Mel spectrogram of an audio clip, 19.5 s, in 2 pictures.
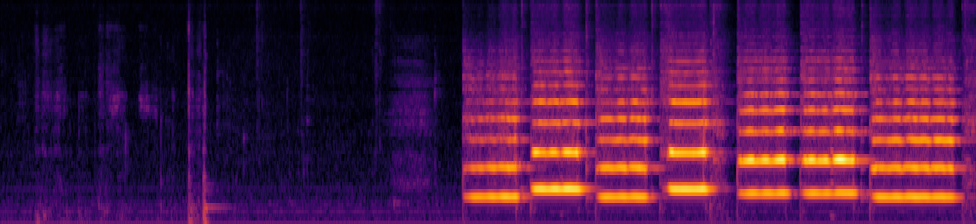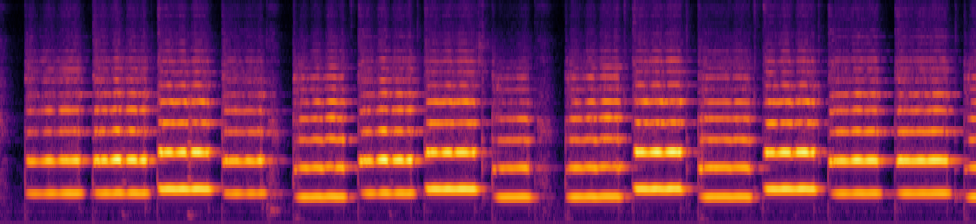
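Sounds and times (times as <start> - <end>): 
music: 4.6 - 19.5.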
